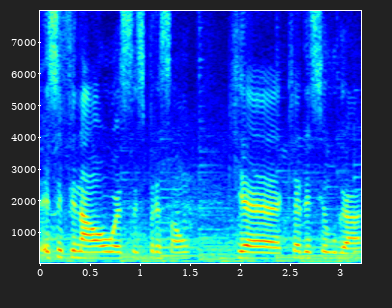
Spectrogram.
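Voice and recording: A woman speaks. Music plays in the background.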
